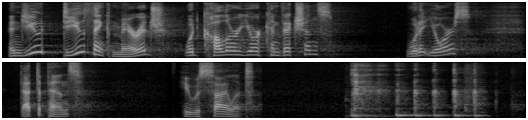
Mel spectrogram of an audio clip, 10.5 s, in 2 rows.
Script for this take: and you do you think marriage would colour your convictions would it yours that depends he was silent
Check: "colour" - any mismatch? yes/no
no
